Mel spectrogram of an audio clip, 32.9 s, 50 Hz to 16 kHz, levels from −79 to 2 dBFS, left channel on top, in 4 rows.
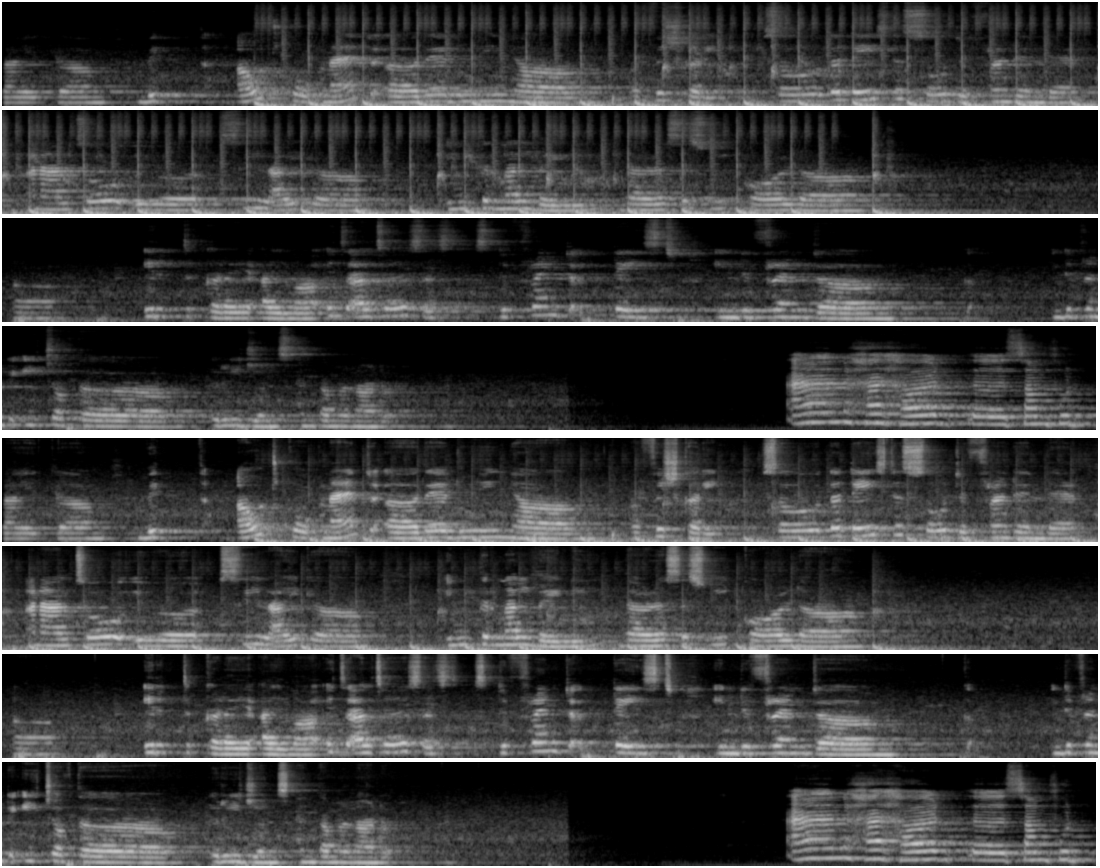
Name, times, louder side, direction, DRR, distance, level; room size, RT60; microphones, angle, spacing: voice 1, 0.0-28.9, right 5 dB, 75° right, 13 dB, 0.5 m, -26 dB
sound 1, 1.9-14.5 14.7-14.9, left 1 dB, 30° left, 0.5 m, -27 dB
voice 2, 30.5-32.7, right 3 dB, 20° right, 8 dB, 0.5 m, -24 dB
10.0 x 7.0 x 7.8 m, 2.2 s
head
